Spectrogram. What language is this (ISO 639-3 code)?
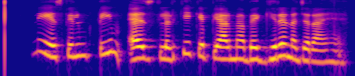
hin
